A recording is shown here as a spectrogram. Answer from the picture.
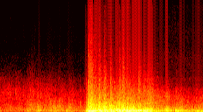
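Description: A logo-animation sound effect: a low swell builds, then a loud, deep cinematic boom hits just under two seconds in and dies away over about a second.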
